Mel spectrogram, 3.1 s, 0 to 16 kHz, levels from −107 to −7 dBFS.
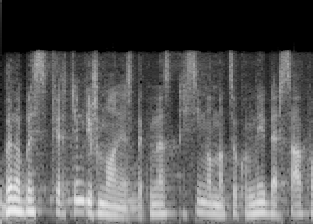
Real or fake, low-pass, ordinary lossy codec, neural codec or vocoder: fake; 7.2 kHz; AAC, 64 kbps; codec, 16 kHz, 0.5 kbps, X-Codec, HuBERT features, trained on general audio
